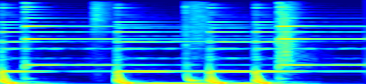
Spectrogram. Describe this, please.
Simple Synth Beat
A simple and short beat loop made with a synth plugin and some drums.
groovy, beat, game, videogame, notification, synth, loop, music, percussion-loop, drum-loop, video-game, drums, ringtone, vgm, jingle, sample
